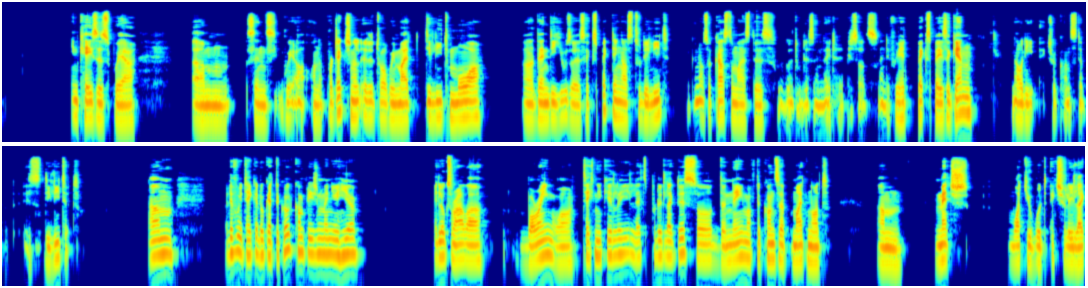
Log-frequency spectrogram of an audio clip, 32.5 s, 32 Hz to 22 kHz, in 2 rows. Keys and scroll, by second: 11.5 BackSpace, 19.0 super+space.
